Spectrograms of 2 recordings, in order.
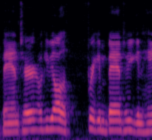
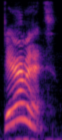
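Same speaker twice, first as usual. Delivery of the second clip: loud, high furious damn it; angry shout; 6 semitones higher, 12 dB louder than usual. Real, not acted. Gamer losing to opponent, shouting in real anger. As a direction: yell it at the screen.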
